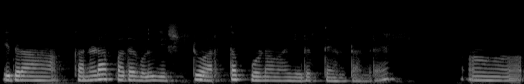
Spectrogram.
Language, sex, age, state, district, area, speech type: Kannada, female, 18-30, Karnataka, Chitradurga, rural, spontaneous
